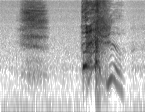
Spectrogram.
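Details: Hay fever sufferer out of medication, itchy and lightheaded during rapid repeated sneezing; a hissing inhaled build-up, then a loud explosive sneeze with a voiced 'choo' trailing off.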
